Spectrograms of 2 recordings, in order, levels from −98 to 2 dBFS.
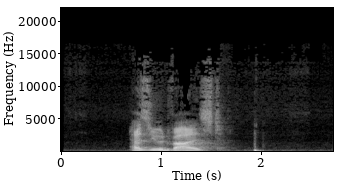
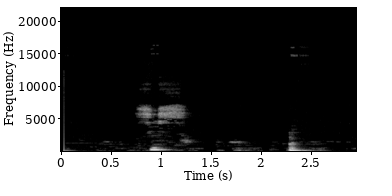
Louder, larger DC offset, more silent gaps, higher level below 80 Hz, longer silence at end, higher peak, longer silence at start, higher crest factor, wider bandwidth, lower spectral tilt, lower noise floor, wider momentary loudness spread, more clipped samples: first, -22 LUFS vs -27 LUFS; neither; second, none vs 1.44-1.55 s, 2.02-2.08 s; second, -46 dBFS vs -38 dBFS; first, 0.7 s vs 0.45 s; first, -2 dBFS vs -10 dBFS; about the same, 0.7 s vs 0.8 s; about the same, 24 dB vs 22 dB; first, 15 kHz vs 7.4 kHz; second, -4.5 dB/octave vs -7 dB/octave; second, -61 dBFS vs -78 dBFS; second, 16 LU vs 19 LU; neither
